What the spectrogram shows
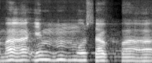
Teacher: Jadi tanwinnya itu dileburkan dengan huruf mim yang mengikutinya, atau nun sukunnya dileburkan dengan huruf mim yang mengikutinya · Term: idgham bi gunnah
